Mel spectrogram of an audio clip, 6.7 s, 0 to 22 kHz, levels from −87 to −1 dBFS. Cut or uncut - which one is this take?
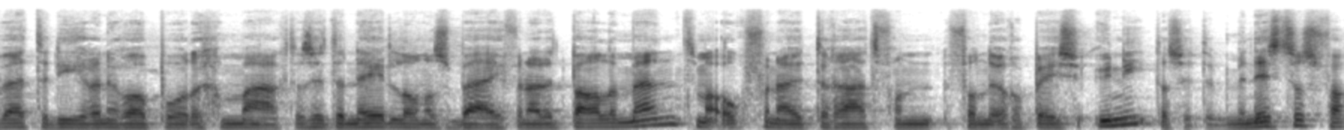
uncut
